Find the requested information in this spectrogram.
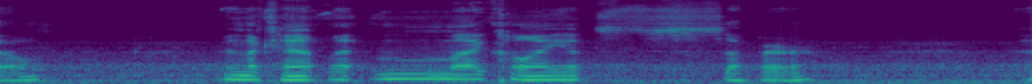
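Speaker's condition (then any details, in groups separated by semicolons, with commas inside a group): Bell's palsy, severe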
